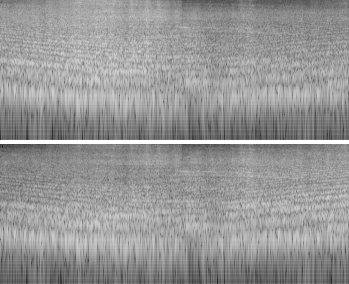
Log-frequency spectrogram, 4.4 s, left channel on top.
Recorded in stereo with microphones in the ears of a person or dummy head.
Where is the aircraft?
55° left (ahead or behind); by 4.4 s 30° right (ahead or behind).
